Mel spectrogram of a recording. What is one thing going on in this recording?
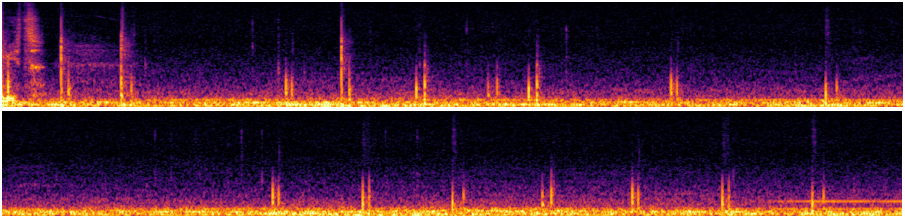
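Footsteps tap on a hard floor in an echoing tunnel.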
